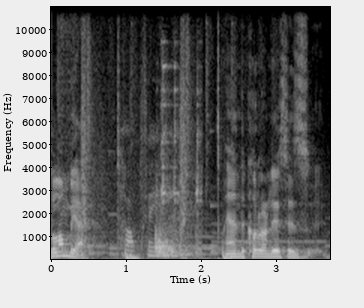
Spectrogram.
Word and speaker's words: Andean: Le Funnies: la quercia andina Questa è la sola e unica quercia andina. Pronunciata an-dee-uhn Ok.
